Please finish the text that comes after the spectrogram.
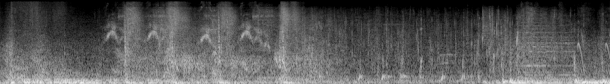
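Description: The Incendio fire spell is cast in Hogwarts Legacy with a loud whooshing burst of flame and heavy rumbling impacts. Brief whistling swoops cut through, and the roar fades before surging again near the end.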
